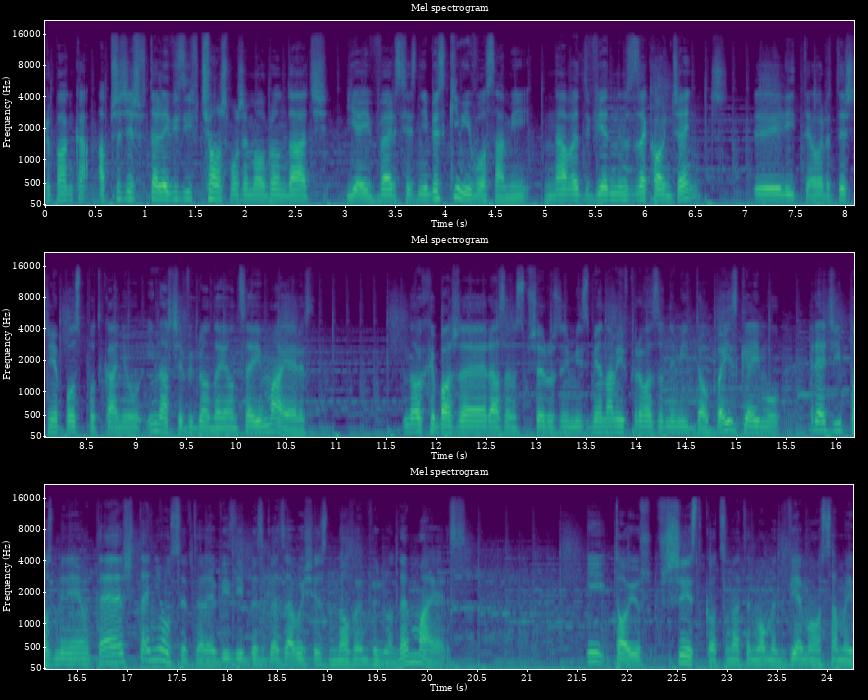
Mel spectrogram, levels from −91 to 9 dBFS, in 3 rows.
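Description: Nothing technically wrong turns up anywhere in this audio, so there's really nothing to flag here.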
